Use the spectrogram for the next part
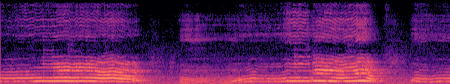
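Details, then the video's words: Dog crying indoors: long tonal whines with rich harmonics, one falling away, then a low moan rising into higher wavering cries and a short final whine. "Crying Dog"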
